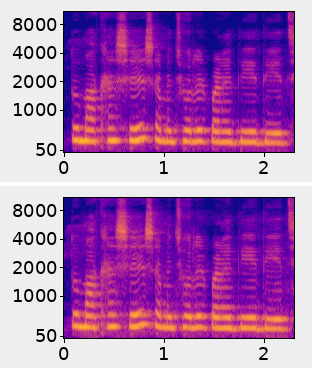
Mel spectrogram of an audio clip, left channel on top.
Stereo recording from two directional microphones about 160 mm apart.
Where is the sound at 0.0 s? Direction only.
10° left (ahead or behind).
